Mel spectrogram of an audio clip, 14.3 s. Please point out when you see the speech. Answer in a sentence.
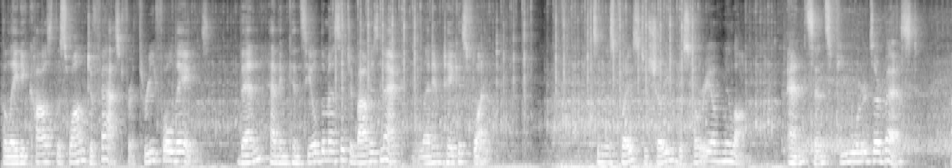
The speech can be heard from 0.0 to 7.5 s and from 8.9 to 14.2 s.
